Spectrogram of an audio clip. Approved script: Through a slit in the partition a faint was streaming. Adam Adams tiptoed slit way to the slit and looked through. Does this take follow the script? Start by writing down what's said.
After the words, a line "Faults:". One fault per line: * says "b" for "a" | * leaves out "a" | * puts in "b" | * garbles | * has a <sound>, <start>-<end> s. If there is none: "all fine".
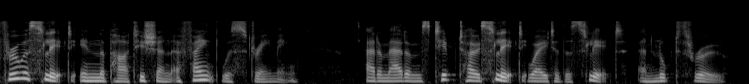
Through a slit in the partition a faint was streaming. Adam Adams tiptoed slit way to the slit and looked through.
Faults:
all fine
